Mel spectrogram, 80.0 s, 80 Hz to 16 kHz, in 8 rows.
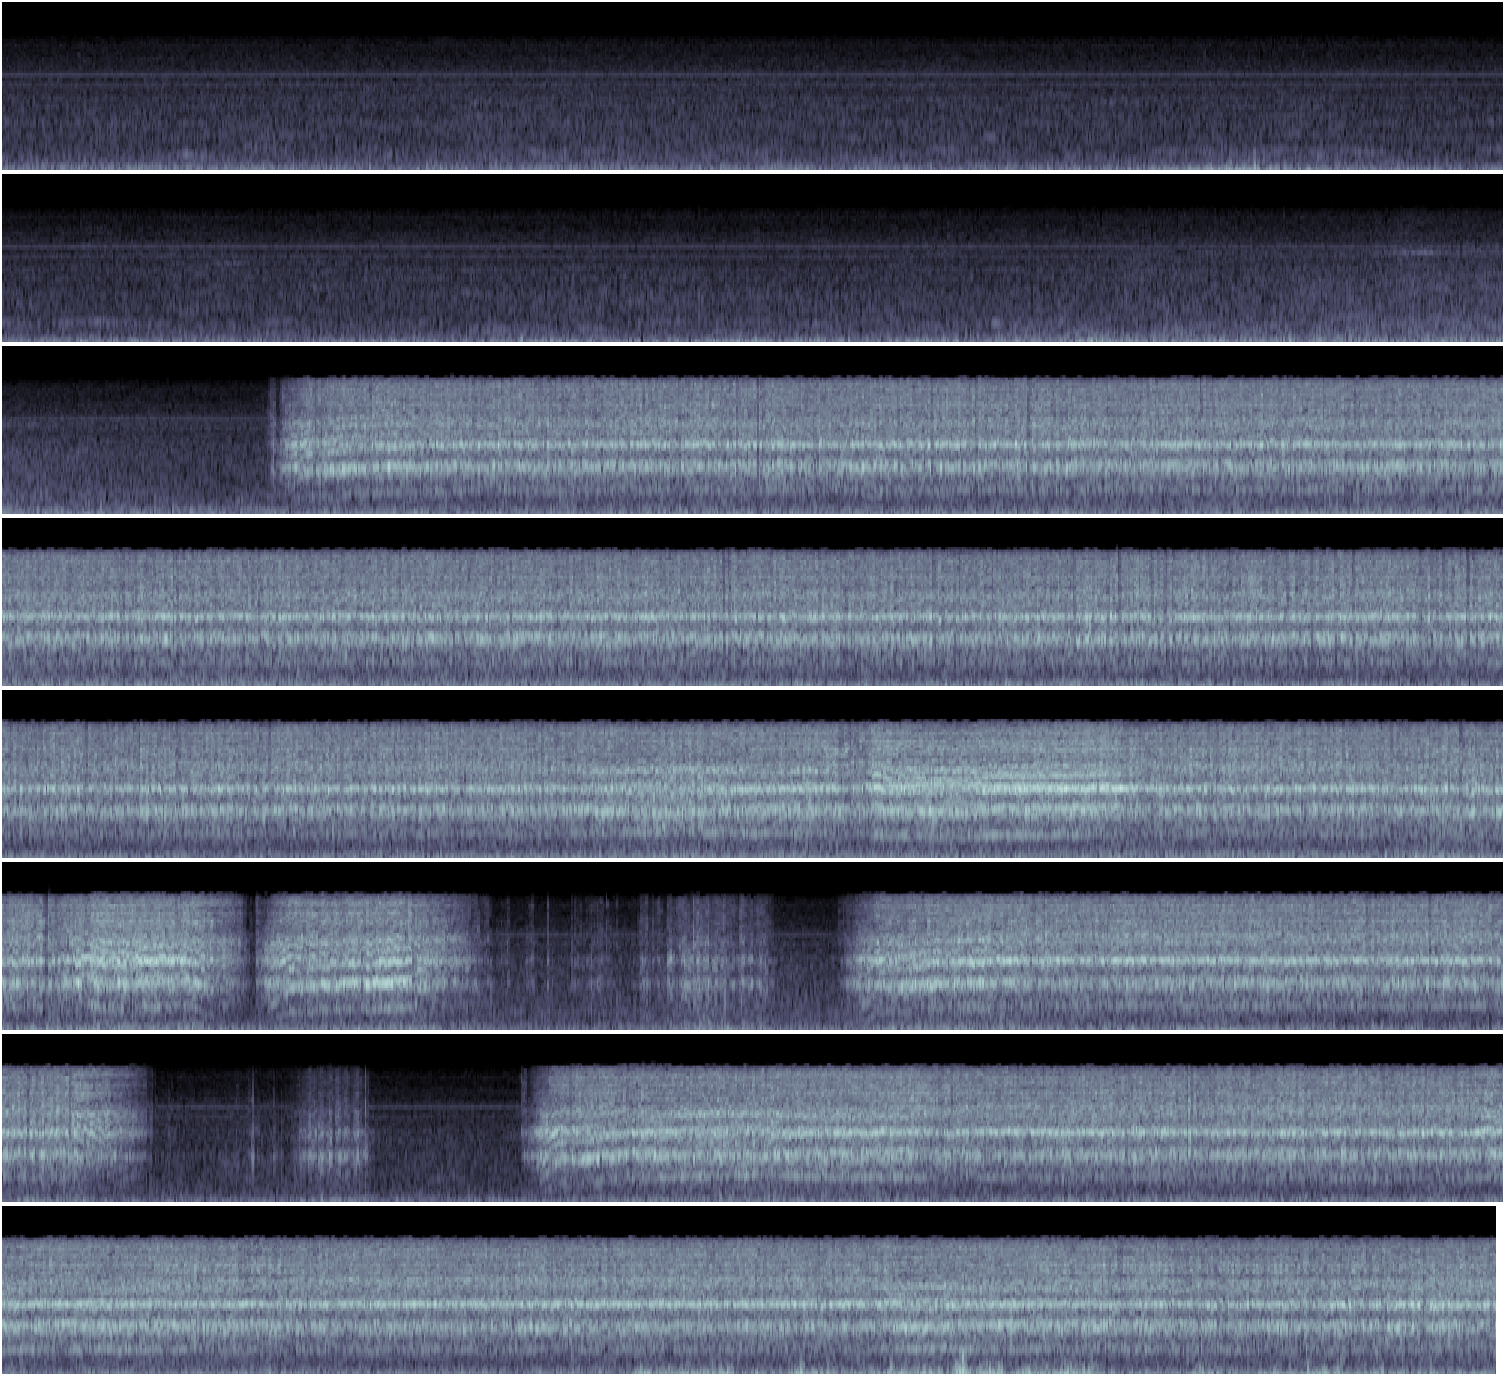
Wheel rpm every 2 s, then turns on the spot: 0, 0, 0, 0, 0, 0, 0, 0, 0, 0, 10, 140, 160, 160, 160, 160, 160, 160, 160, 160, 160, 160, 160, 160, 160, 120, 60, 20, 150, 160, 50, 30, 150, 160, 160, 160, 160, 160, 160, 160.
none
